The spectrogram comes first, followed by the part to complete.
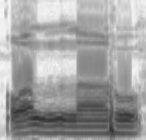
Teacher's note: lam jalalah di sini dihukumi lam jalalah tabkhim ya, atau lam jalalah yang dibaca tebal, karena sebelum lam jalalah tersebut itu ada harakat fathah yaitu huruf wawu ya.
